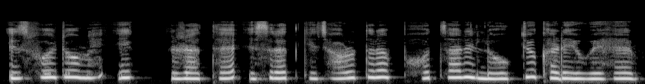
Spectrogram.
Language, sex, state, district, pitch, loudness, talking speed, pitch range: Hindi, female, Jharkhand, Ranchi, 285 Hz, -14 LUFS, 165 wpm, 270-320 Hz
